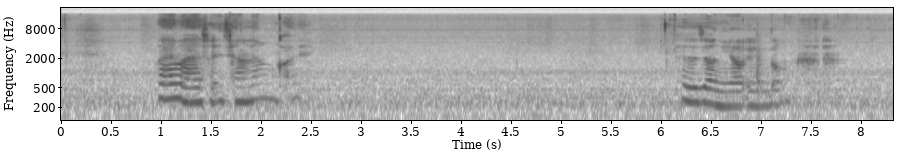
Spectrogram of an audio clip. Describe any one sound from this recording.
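A young woman talks close to a microphone in short bursts.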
